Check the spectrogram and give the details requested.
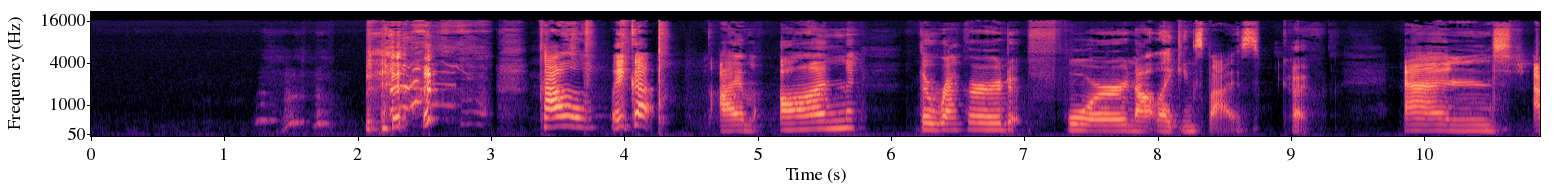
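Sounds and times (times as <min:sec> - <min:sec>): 
dog whimpering during a bad dream: 0:01.2 - 0:01.9
speech: 0:03.5 - 0:09.2, 0:09.8 - 0:10.8.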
